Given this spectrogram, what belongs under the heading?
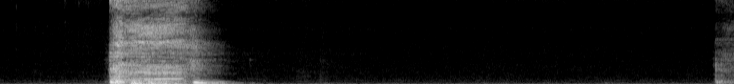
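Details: Coughing while studying, recorded last week: a single harsh, forceful adult cough with a short throat-clearing tail, then quiet.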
